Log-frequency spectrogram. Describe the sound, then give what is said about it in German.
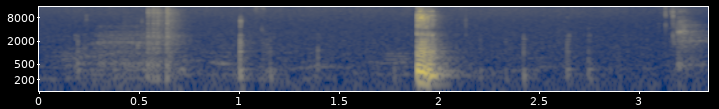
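A short, loud fart bursts out near the middle, preceded by a few softer rustling, squeaky noises and followed by another brief blurt at the end. No one speaks. “Wenn irgendjemand richtig schön guten Pups lässt oder laut rülpst, da muss ich immer lachen.”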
